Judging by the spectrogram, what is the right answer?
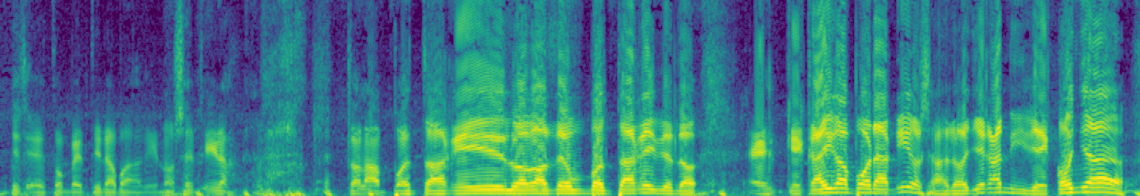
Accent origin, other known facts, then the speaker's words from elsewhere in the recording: Barcelona, Catalonia, Spain; Yo que soy de Carmelo, sí.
